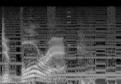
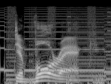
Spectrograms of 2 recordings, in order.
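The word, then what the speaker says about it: Dvořák: New World Symphony by devorah Dvorak I believe is how you say that that's right Dvorak culture awful screen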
